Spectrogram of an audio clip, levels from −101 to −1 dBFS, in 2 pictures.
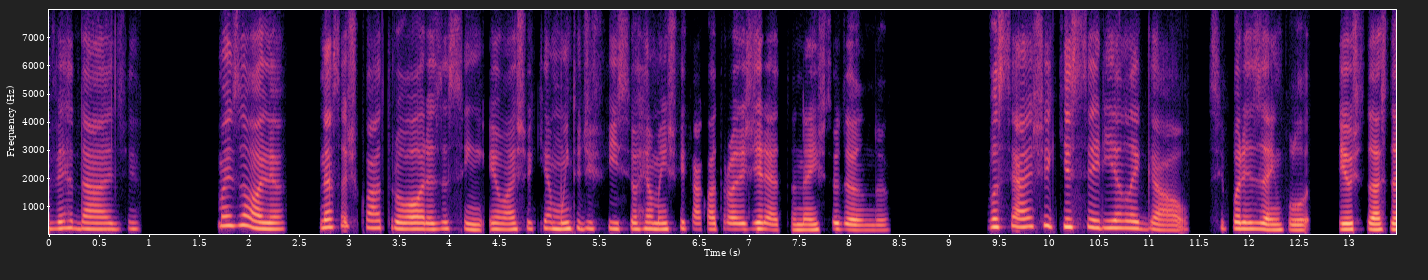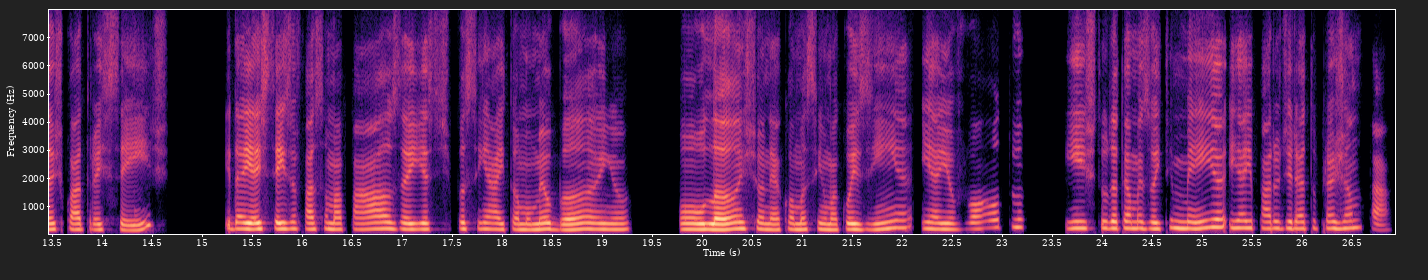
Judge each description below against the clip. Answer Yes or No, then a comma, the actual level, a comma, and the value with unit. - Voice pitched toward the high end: Yes, high, 215 Hz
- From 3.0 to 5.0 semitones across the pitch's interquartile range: No, narrow, 2.4 semitones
